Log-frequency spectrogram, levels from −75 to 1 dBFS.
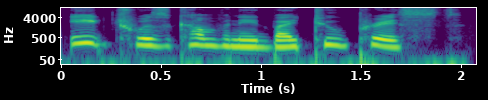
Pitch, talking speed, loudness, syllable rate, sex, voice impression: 220 Hz, 175 wpm, -15 LUFS, 4.6 syllables/s, female, very feminine, slightly adult-like, thin, slightly tensed, weak, slightly dark, soft, clear, fluent, cute, intellectual, refreshing, slightly sincere, calm, friendly, reassuring, unique, slightly elegant, slightly wild, sweet, lively, strict, slightly intense, slightly sharp, slightly light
